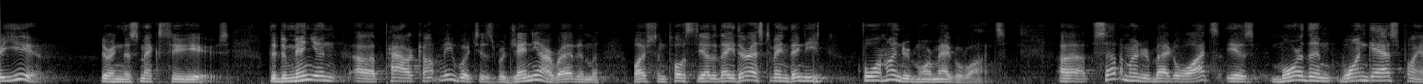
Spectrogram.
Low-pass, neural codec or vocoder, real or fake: 7.2 kHz; codec, 24 kHz, 0.9 kbps, WavTokenizer, medium speech release version 1; fake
